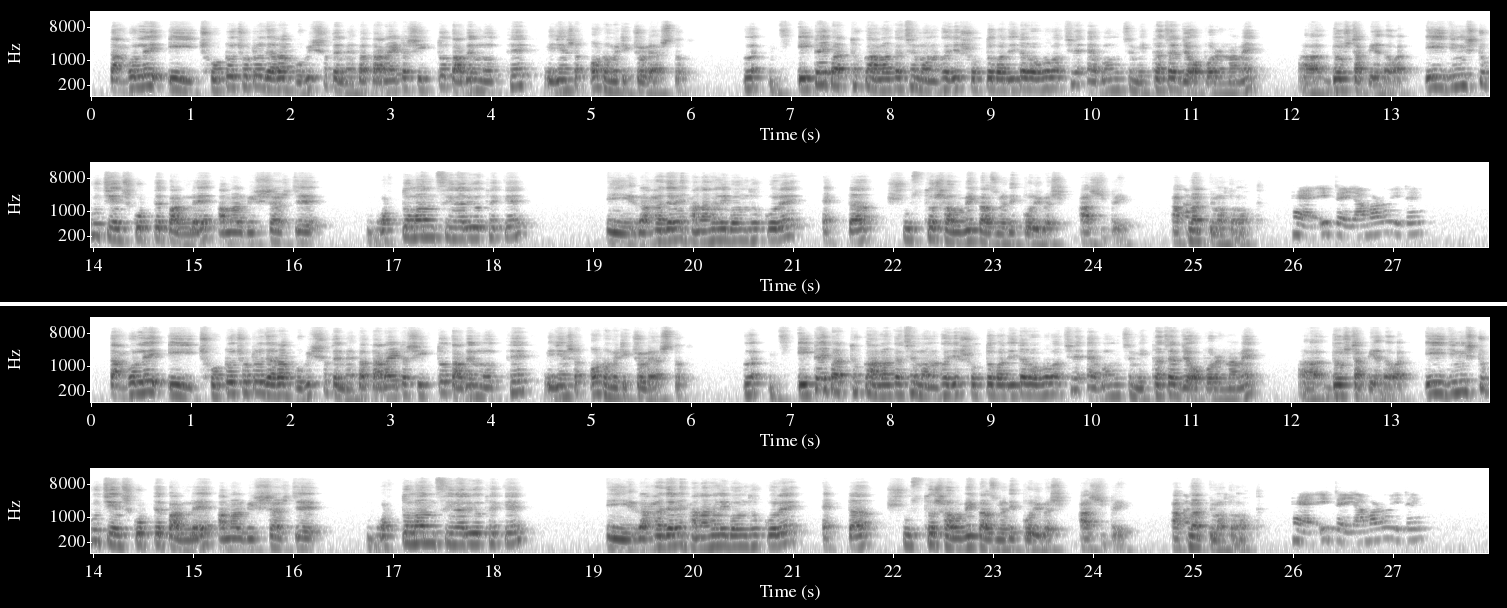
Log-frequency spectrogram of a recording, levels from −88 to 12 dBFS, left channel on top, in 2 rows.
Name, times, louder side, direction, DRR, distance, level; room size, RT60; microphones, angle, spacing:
voice 1, 0.2-5.8 6.5-11.6 12.1-16.2 16.7-18.3 19.1-21.0 21.3-24.3 24.8-25.5, right 1 dB, 30° right, -8 dB, 1.5 m, -29 dB
voice 2, 26.0-27.3, left 2 dB, 10° right, -2 dB, 1.0 m, -38 dB
5.7 x 3.4 x 2.3 m, 0.28 s
head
